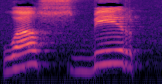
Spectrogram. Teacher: Was masuk ke dalam sad, sad ada sukun. Sad sifat hurufnya safir, kena bunyikan berdesir. Was tebal su tebal. · Was tebal su tebal. Wasbir sebelum ra baris bawah kena baca nipis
